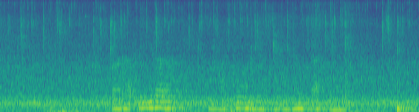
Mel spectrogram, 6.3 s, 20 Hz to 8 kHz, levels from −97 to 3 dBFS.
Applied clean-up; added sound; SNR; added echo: none; Rain; 3 dB; reverberation time 1.2 s.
